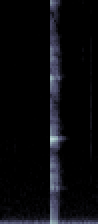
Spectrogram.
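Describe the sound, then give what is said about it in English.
A single bright, short clink of glasses tapped together in a toast, ringing briefly with a high metallic tone before fading over a quiet background hum. “We didn't cheers.”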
